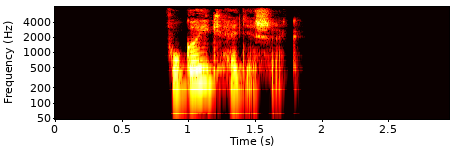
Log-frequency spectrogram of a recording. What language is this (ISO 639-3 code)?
hun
